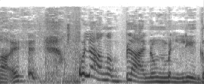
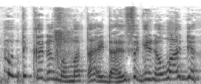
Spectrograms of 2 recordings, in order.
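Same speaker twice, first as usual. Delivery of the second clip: higher voice breaking into a sob; choked crying; 8 semitones higher than usual. Acted. Older sister grieving over her beaten sibling, tearful. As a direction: cry through the words.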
